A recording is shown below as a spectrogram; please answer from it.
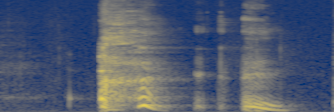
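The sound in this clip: Someone with a phlegmy throat after drinking beer coughs and clears their throat: one heavy, raspy cough, a couple of short catches, then a gravelly throat-clearing rasp.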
